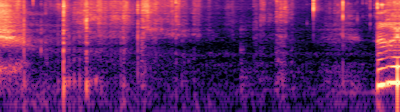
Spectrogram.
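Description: Pokémon trading cards being handled: cards sliding against one another and flicked from one hand to the other, a string of soft scattered clicks and rustles.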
